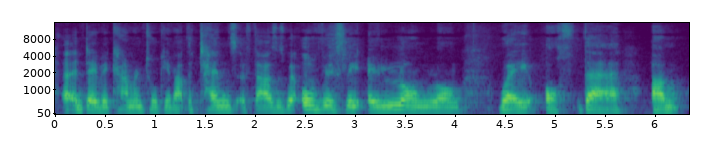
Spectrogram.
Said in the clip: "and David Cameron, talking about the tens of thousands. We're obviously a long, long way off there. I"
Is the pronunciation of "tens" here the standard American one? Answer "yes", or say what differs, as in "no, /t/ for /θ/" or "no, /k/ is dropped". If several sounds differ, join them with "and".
yes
